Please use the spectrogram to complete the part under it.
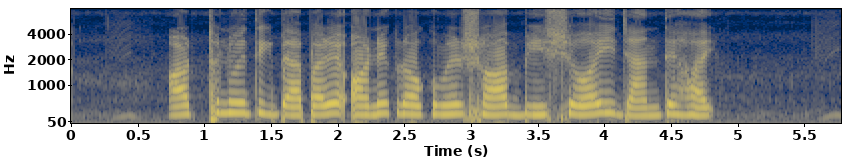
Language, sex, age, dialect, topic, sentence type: Bengali, female, 18-24, Northern/Varendri, banking, statement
